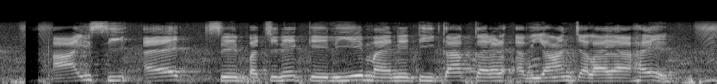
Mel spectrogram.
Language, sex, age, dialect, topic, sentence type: Hindi, male, 25-30, Kanauji Braj Bhasha, agriculture, statement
